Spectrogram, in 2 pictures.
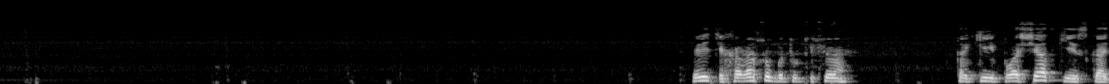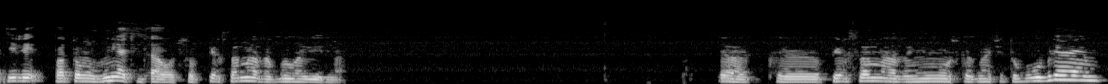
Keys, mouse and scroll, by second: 0.4 g, 2.6-3.7 middle drag, 4.1 middle click, 6.5 middle click, 7.2 g, 8.5 middle click, 10.6 middle click, 11.1 g, 12.4-17.2 middle drag, 18.1-19.9 middle drag, 20.1 g.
